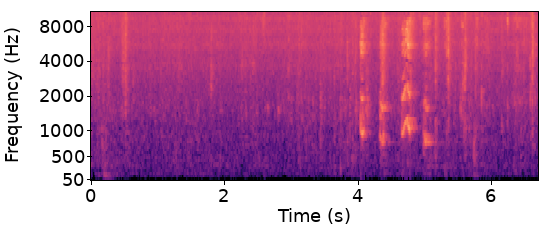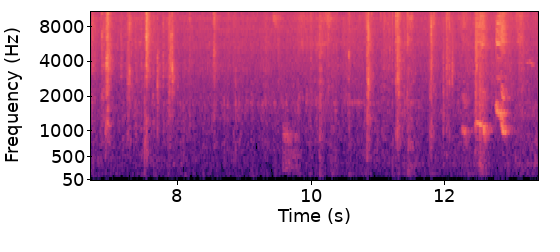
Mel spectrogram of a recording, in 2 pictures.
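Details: Puppies giving scattered thin high whines and yips indoors, brief rising squeaks clustering around the middle and near the end, amid tapping and rustling.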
